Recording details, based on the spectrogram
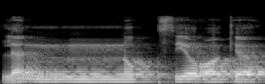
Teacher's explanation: ഇതിന് ഇദ്ഗാം ബിഗുന്ന കാമിൽ എന്ന് പറയുന്നു. ലൻ നുസിറക, ഒറ്റ ഷദ്ദുള്ള നൂന് മാത്രമാണ് ഉച്ചാരണത്തിൽ ഉണ്ടാവുക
